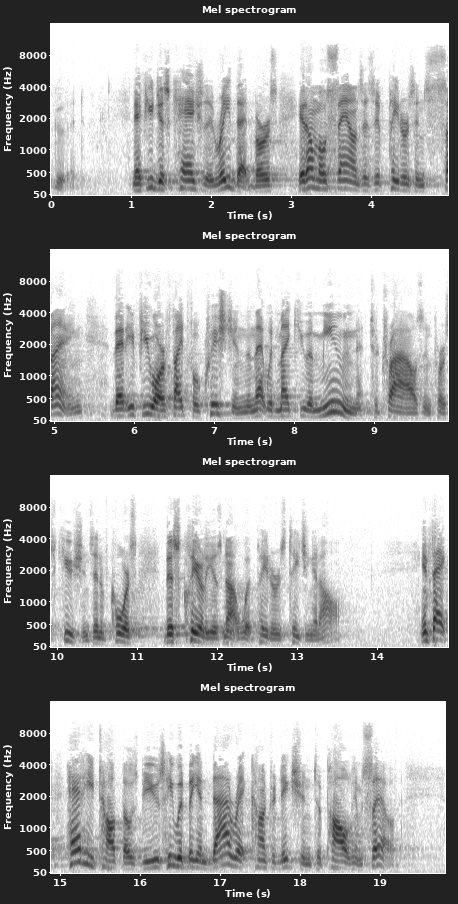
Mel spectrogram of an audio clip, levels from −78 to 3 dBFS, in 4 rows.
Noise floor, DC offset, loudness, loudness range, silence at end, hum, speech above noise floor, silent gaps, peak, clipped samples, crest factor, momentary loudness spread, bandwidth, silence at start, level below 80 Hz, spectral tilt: -55 dBFS; under 0.1%; -20 LUFS; 3 LU; 0.6 s; none; 35 dB; none; -2 dBFS; under 0.1%; 18 dB; 11 LU; 10.5 kHz; 0.05 s; -64 dBFS; -5 dB/octave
